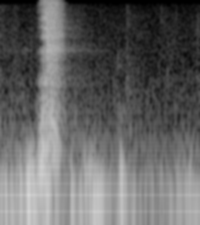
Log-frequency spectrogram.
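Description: A single short, sharp burst of a person's breath, like a sneeze or cough, about half a second in, followed by quiet room sound.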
